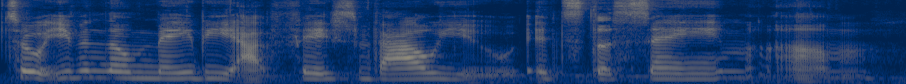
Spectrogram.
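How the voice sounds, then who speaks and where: Higher-voiced woman chatting in the wind. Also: steady tone, slow, a bit bright. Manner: gushing, rambling with many 'like' asides. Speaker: tarot deck collector showing cards to camera. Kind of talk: casual chatty show-and-tell vlog. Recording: windy outdoor-like background noise. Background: wind noise.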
